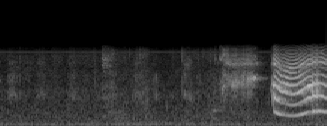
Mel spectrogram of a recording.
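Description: Baby vocalising: after a quiet start and a few soft breathy sounds, a loud, high-pitched squeal that rises and falls in pitch begins near the end.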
